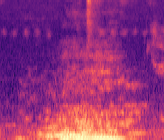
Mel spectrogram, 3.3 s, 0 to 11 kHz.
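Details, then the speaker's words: Mooimom M3 wireless hands-free electric breast pump in expression mode at level 9 (about 290 mmHg): a low motor hum swells into one long, steady suction pull of about 1.5 seconds, then eases off. "untuk tipe pij E tipe perahnya dia tuh dihisapan panjang seperti"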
